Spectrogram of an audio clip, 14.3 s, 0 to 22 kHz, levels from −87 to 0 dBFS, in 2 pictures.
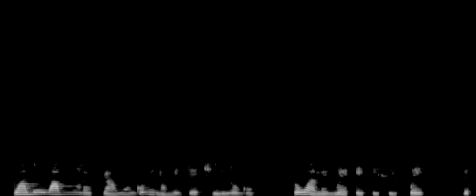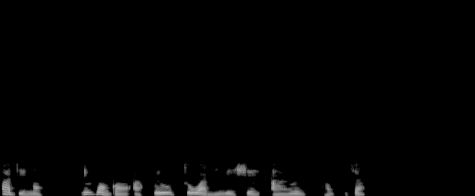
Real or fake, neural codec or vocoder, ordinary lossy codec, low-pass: real; none; none; 3.6 kHz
